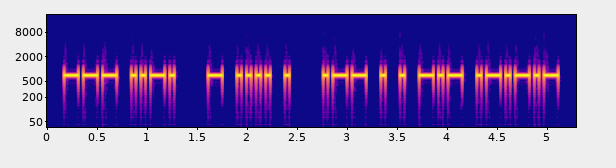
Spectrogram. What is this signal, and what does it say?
Morse code, heard as a keyed tone, about 25 wpm, 700 Hz. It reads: OF THE WEEK.
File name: practice / 25wpm / Sentences with 4-Word Phrases - 25wpm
